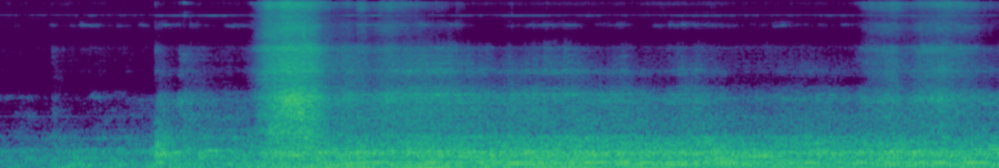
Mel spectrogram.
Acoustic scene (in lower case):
elevator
